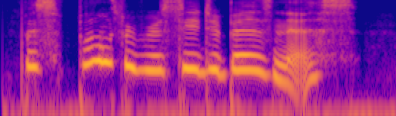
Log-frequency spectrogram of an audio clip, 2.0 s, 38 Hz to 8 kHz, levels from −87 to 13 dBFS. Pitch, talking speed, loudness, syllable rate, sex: 315 Hz, 180 wpm, -14 LUFS, 7.3 syllables/s, female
